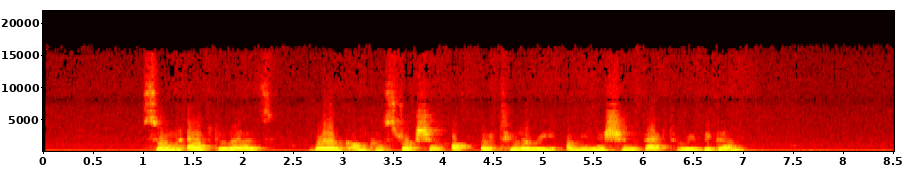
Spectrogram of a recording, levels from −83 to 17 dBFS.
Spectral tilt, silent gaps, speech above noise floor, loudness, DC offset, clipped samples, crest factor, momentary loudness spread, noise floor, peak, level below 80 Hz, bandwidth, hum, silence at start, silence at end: -5.5 dB/octave; none; 25 dB; -11 LUFS; under 0.1%; under 0.1%; 12 dB; 6 LU; -35 dBFS; 0 dBFS; -42 dBFS; 16.5 kHz; none; 0.05 s; 0.1 s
